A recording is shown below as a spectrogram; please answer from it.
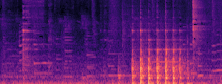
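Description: A wire whisk beating brownie batter in a glass mixing bowl, clinking quickly and evenly against the glass for about a second in the second half, over background music.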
